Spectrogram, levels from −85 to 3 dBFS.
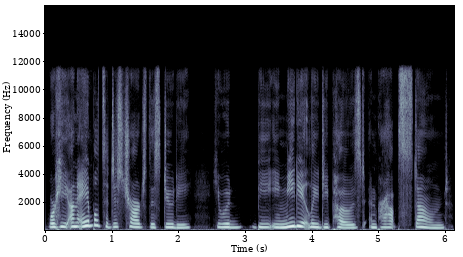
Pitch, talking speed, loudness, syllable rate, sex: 240 Hz, 145 wpm, -16 LUFS, 5.1 syllables/s, female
